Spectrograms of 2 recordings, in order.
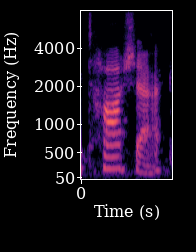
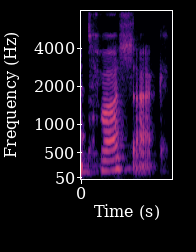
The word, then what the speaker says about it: Toshack: proper pronunciation yeah so my name is toshak uh tashak yes okay that sounds way better that's okay it's okay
